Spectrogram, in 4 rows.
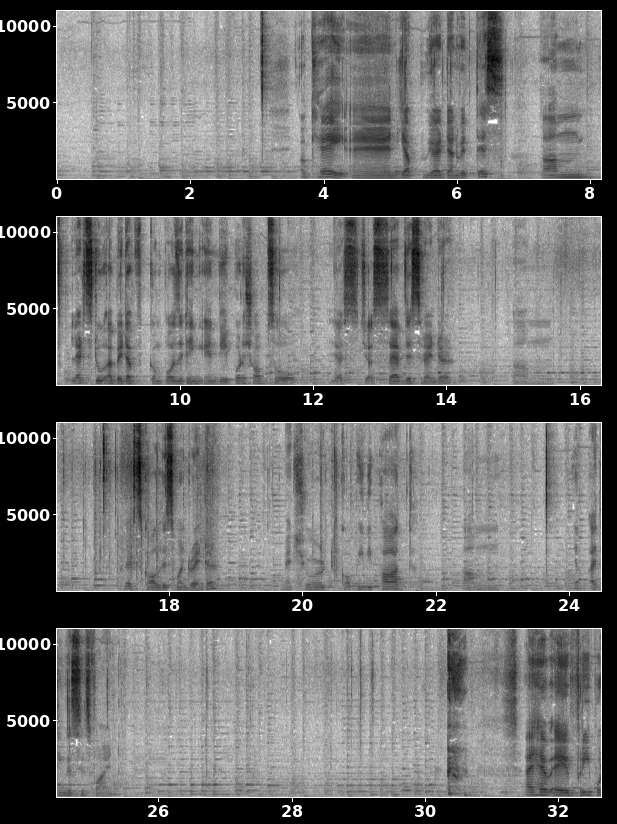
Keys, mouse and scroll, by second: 2.7-4.4 scroll up 1, 4.4 middle click, 5.0-5.3 scroll up 1, 5.3-6.0 middle drag, 8.5-10.3 scroll down 1, 11.5 click, 16.9-17.8 typing, 18.6 click, 20.3 ctrl+c, 20.8 click, 23.0 right click, 24.5 click, 27.3 ctrl+v, 29.2 Return, 29.9 click.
